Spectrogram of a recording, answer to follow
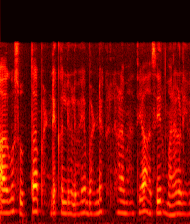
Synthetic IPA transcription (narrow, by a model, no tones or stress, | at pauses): ɦaːɡuːsut̪ːɐbɐɳɖekɐlːiɡɐɭiʋebɐɳɖekɐ̥lːiɡɐɭɐmɐd̪ʱjɐɐsiːɾumɐnɐɡɐɭiʋe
